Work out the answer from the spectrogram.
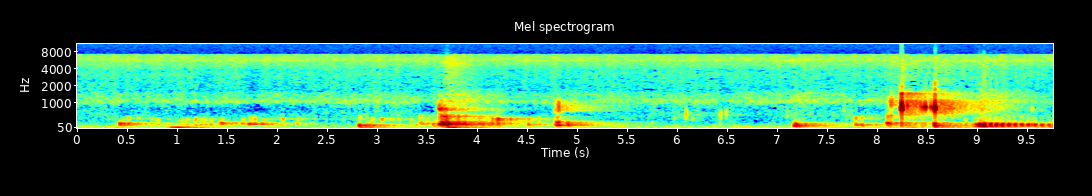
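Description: Low gurgling rumbles in irregular bursts with silent gaps, ending in a longer bubbling growl; ordinary stomach growling.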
